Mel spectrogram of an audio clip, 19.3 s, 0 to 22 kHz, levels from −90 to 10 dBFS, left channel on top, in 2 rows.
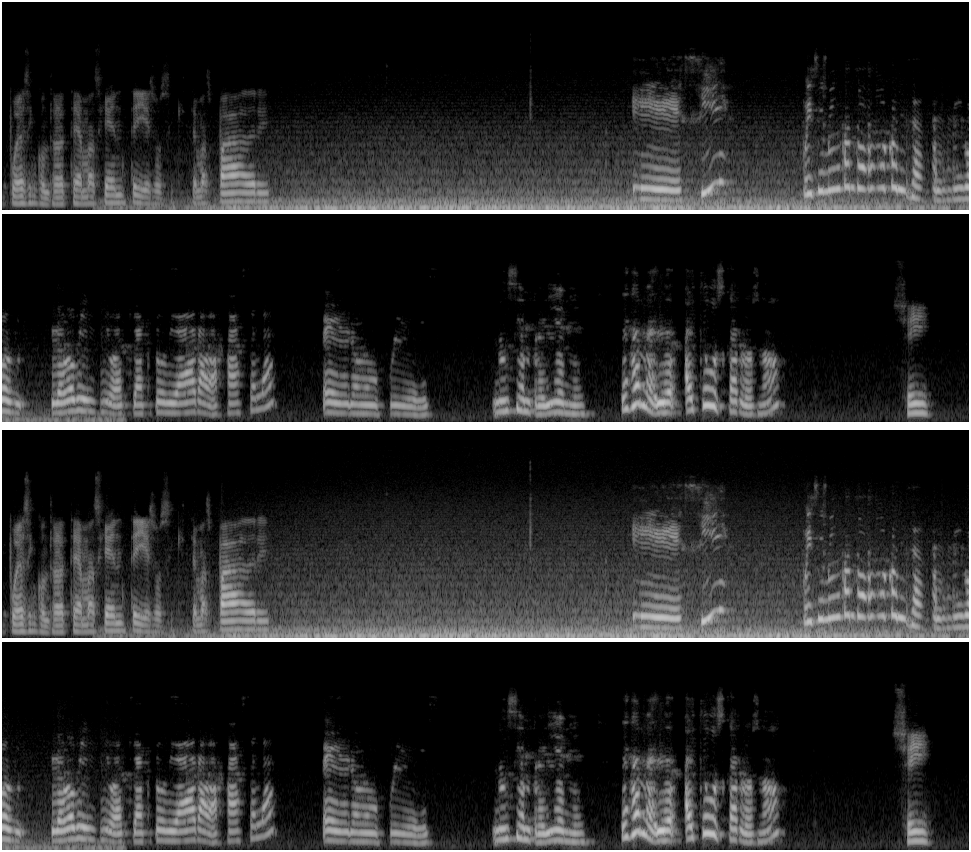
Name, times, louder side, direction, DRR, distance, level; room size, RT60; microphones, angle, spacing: voice 1, 0.0-1.6 1.9-2.7 18.7-18.9, right 3 dB, 50° right, 1.3 m, -29 dB
sound 1, 0.9-10.9, right 1 dB, 75° right, 1.6 m, -32 dB
voice 2, 6.3-7.3 8.0-12.4 12.9-13.9 14.6-15.5 15.9-17.5, right 2 dB, 15° right, 0.5 m, -25 dB
head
